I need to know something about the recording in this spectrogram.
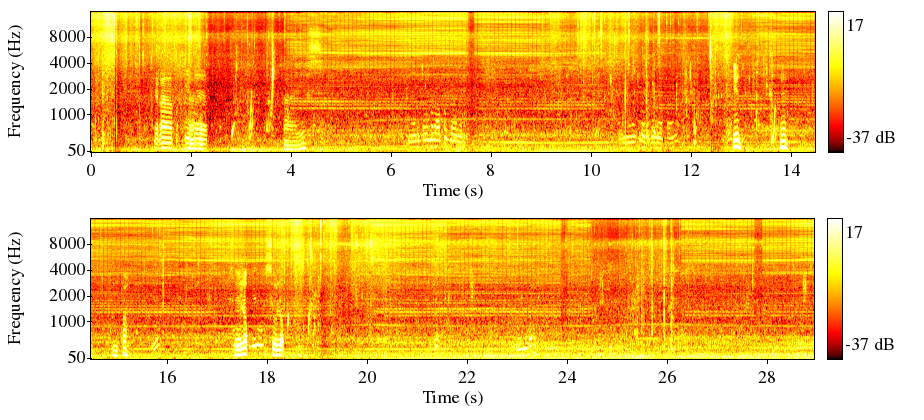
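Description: Shallow water sloshes and splashes close by.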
